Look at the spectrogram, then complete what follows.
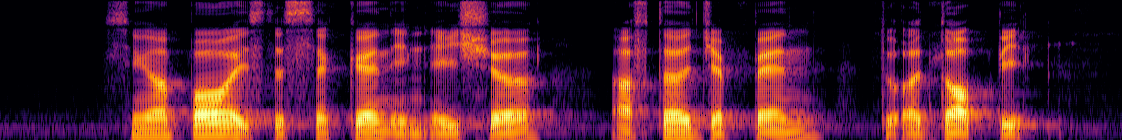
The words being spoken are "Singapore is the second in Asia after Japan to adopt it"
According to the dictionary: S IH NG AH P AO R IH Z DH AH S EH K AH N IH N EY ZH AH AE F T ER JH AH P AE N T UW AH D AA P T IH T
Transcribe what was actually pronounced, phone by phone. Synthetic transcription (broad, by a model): S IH NG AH P AO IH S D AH S EH K AH N IH N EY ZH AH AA F T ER JH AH P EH N T UW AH D AA P IH T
